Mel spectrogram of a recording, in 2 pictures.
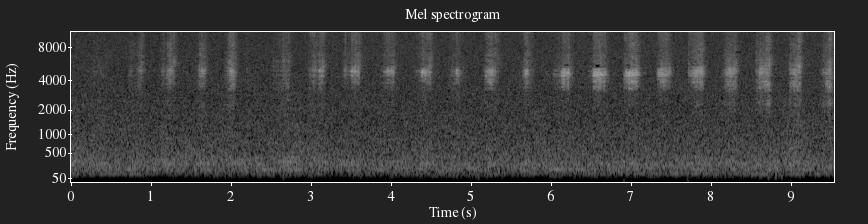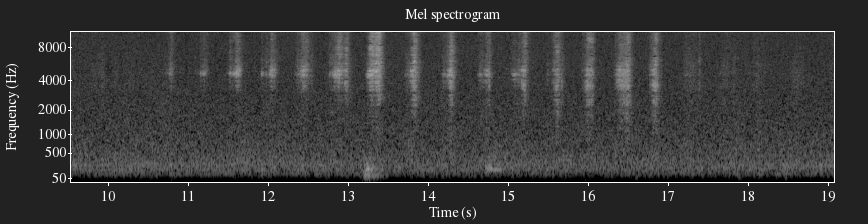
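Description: Merkur Progress adjustable double-edge safety razor scraping through lathered stubble in short, quick strokes, about two to three a second. There is a pause of about a second midway, and one firmer stroke with a soft low knock comes about two-thirds of the way through.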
